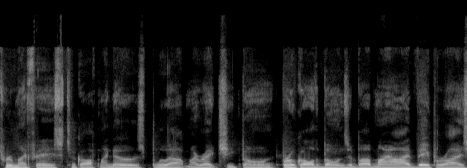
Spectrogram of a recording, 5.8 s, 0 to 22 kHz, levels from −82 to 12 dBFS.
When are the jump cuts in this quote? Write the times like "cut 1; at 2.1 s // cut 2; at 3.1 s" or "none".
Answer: cut 1; at 3.4 s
